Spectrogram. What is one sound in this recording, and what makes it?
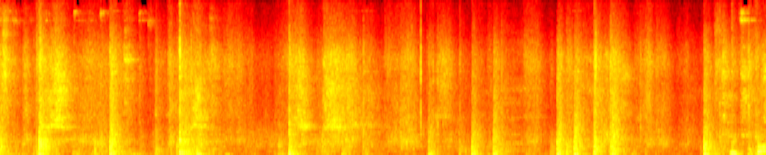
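Boxing gloves thud against punch mitts in quick bursts.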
